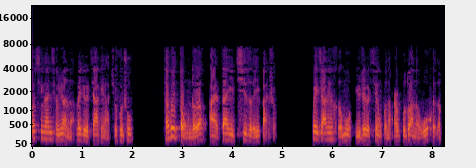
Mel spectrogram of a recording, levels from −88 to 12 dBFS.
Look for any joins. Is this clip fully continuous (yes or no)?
yes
